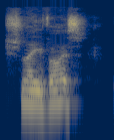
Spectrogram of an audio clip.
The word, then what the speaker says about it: Schneweis: It's spelled S-C-H-N-E-W-E-I-S, but it's pronounced Schneeweis.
